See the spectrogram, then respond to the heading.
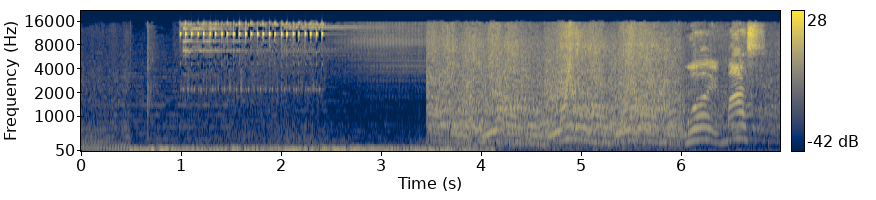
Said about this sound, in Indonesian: Knalpotnya tuh udah kenceng loh, nggak usah diblayer-blayer gitu loh, berisik banget.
